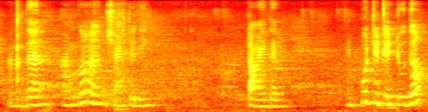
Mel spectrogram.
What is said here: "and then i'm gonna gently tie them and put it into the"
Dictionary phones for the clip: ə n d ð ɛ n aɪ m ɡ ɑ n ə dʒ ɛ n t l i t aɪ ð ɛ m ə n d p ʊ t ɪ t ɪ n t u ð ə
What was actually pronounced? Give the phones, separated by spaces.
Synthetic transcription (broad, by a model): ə n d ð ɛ n aɪ m ɡ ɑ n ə tʃ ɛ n t l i t aɪ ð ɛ m ə n d p ʊ t ɪ t ɪ n t u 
